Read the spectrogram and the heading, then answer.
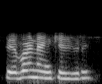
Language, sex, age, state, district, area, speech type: Kannada, female, 18-30, Karnataka, Koppal, rural, conversation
